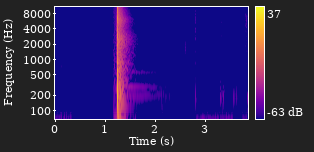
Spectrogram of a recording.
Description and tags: Closing a book, 511 pages.
book, noise, slam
